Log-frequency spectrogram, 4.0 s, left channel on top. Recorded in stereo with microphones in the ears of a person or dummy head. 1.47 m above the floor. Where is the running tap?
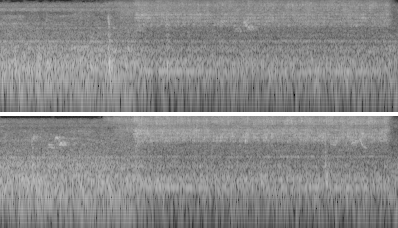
40° right (ahead or behind), 0.8 m.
